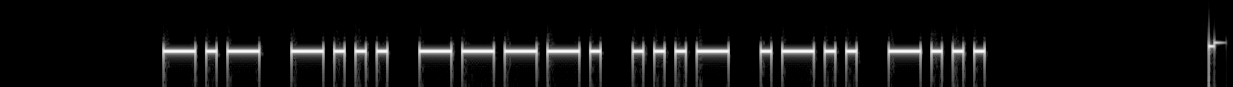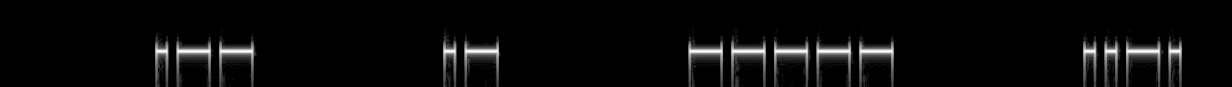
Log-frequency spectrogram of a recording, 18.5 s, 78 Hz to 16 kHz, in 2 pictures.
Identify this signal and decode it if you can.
Morse code, heard as a keyed tone, about 15 wpm, spaced as for 9 wpm, 700 Hz. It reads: KB9VLB WA0F
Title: USA Call Signs - 6x Character Spacing - 15wpm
